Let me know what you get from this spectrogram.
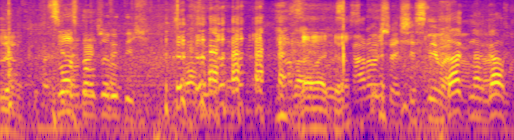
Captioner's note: laughing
